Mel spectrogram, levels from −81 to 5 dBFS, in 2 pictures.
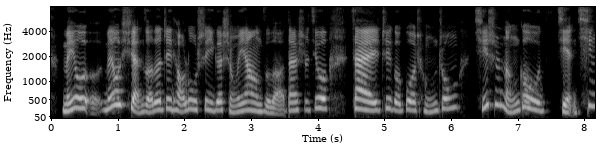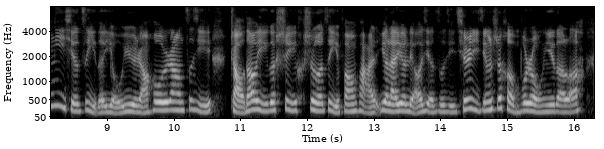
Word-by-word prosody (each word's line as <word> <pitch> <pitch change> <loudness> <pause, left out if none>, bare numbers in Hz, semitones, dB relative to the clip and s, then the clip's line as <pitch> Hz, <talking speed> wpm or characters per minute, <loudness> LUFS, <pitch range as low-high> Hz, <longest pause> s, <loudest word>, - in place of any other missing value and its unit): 没 200 -1 +2
有 275 -4 0
没 255 +5 0
有 370 +3 +4
选 365 - +2
择 175 -2 +1
的 230 +2 +2
这 260 +2 -2
条 215 -6 -2
路 245 +5 -2
是 235 +1 -6
一 215 - -3
个 220 +1 +1
什 195 -6 -7
么 175 +3 -5
样 215 -2 0
子 170 -4 -4
的。 140 -3 -4
但 215 +1 -1
是 230 0 -11
就 270 +2 +2 0.3
在 235 -5 +6
这 270 +5 -6
个 220 -4 -2
过 220 +1 -1
程 195 -1 -8
中， 270 +5 -4 0.2
其 295 +5 -3
实 375 0 -4
能 200 - -3
够 240 -2 0 0.2
减 175 -3 0
轻 335 - -5
一 325 -5 -2
些 210 -7 -1
自 195 +4 -8
己 195 -7 -4
的 160 +1 -1
犹 160 -2 -2
豫， 190 0 +1
然 170 -2 0
后 220 +3 +4
让 225 0 +4
自 245 +2 -7
己 190 -2 -3 0.2
找 155 -2 +4
到 235 +4 +5
一 200 -4 -1
个 215 +1 +3
适 240 +2 -4
宜 215 0 -1
适 235 - +1
合 205 -1 +3
自 215 +2 -3
己 165 - 0
方 190 +4 -1
法， 155 -7 -2
越 225 +6 +1
来 190 -2 +4
越 200 0 +5
了 175 -3 0
解 190 -3 -1
自 180 +1 -6
己， 170 -1 -6
其 175 - -10
实 265 +1 +3
已 230 - -2
经 220 +3 0
是 265 +2 +1
很 210 -11 -1
不 205 +4 0
容 180 -4 +3
易 185 0 -1
的 175 -2 0
了。 175 +3 -1
215 Hz, 275 characters per minute, -25 LUFS, 185-240 Hz, 0.3 s, 在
